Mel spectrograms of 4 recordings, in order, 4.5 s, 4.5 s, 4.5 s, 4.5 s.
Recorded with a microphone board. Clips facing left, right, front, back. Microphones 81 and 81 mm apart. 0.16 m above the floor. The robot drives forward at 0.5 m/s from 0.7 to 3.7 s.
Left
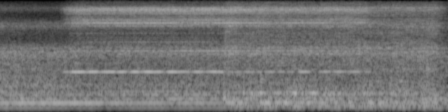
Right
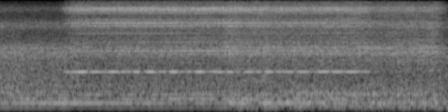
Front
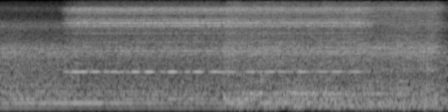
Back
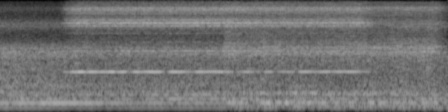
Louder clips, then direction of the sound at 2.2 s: Left 3 dB, even; 80° left.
